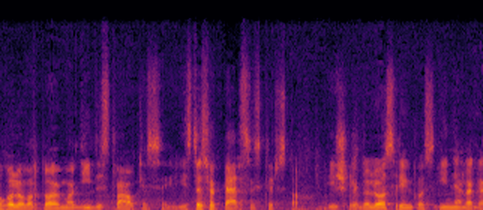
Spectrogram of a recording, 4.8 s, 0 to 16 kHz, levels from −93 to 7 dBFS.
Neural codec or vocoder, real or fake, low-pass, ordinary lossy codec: codec, 32 kHz, 1.9 kbps, SNAC; fake; 14.4 kHz; AAC, 64 kbps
